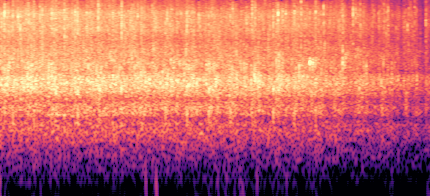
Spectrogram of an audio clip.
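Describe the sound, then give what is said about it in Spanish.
Sustained applause from an audience during a Spanish-language church sermon, applauding the word of God: a dense, steady wash of clapping hands that holds strong throughout and tapers slightly toward the end, with no voices standing out. “Un aplauso para la palabra de Dios. Un aplauso para la palabra.”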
